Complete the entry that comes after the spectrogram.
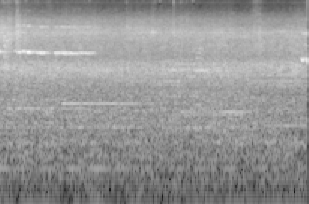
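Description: Passenger train coaches rolling slowly past close by: a steady rumble of steel wheels on the rails. A faint thin high squeal fades out about a second in.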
